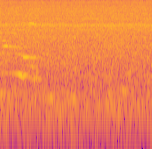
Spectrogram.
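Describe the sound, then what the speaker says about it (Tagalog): Tamaraw Falls on Mindoro Island, a steady broadband rush of falling water, continuous and fairly close. "So, Tamaraw Falls, Mindoro Island."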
